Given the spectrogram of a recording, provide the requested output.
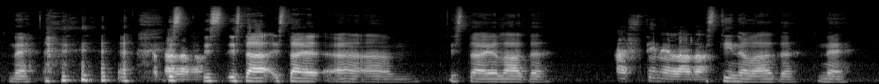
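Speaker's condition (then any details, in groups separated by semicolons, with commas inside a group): No condition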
